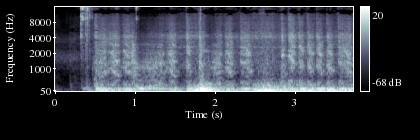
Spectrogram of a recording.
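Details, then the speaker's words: 1974 Dodge Dart Sport slant six, off the road 17+ years, fed from a gas can. Slow, laboured cranking with uneven heavy chuffs that never catch cleanly; ignition timing is far too advanced and it is very thirsty. "way too much timing this thing's really thirsty"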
